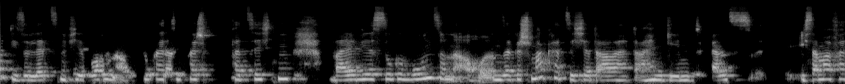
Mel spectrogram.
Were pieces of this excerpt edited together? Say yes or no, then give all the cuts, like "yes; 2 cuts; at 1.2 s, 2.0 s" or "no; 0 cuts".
no; 0 cuts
